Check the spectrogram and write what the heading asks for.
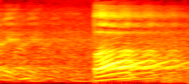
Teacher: با جو ہے وہ ہونٹوں کے گیلے حصے سے ادا ہوتا ہے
